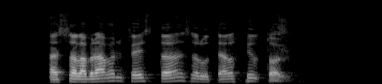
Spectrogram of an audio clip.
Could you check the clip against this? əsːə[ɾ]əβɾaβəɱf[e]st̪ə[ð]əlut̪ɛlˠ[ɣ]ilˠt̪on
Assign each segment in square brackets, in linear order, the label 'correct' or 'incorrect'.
incorrect: l, correct, incorrect: z, incorrect: x

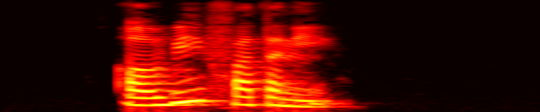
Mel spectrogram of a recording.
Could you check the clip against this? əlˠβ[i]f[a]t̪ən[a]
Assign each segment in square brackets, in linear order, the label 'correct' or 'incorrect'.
correct, correct, incorrect: i

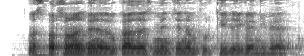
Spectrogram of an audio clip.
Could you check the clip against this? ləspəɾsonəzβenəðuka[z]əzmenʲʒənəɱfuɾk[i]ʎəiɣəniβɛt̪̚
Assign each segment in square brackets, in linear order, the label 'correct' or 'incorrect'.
incorrect: ð, correct

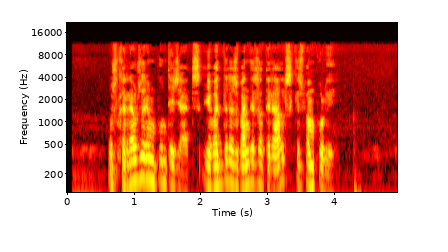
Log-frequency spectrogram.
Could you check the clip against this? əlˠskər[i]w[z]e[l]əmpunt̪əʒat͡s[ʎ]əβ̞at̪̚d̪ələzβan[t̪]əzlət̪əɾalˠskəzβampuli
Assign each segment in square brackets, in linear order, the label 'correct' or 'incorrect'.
incorrect: ɛ, correct, incorrect: ɾ, correct, incorrect: d̪

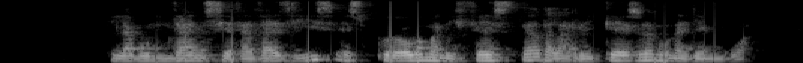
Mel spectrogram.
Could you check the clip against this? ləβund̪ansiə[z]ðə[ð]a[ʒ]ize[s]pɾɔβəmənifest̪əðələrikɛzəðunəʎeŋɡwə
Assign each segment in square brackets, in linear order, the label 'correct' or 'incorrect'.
incorrect: none, correct, correct, correct

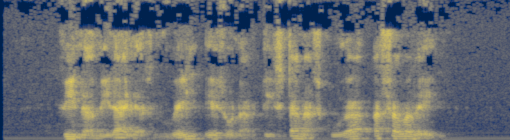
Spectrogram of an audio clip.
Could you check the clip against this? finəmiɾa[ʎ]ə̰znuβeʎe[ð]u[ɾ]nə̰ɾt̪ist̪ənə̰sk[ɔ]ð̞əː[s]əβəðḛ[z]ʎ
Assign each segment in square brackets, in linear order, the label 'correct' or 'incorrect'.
correct, incorrect: z, incorrect: none, incorrect: u, correct, incorrect: none

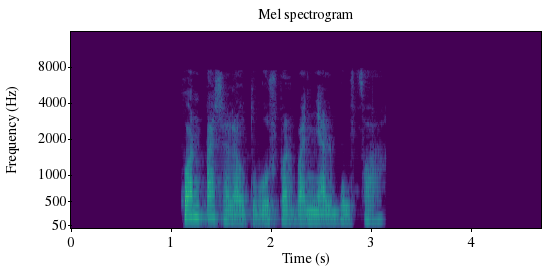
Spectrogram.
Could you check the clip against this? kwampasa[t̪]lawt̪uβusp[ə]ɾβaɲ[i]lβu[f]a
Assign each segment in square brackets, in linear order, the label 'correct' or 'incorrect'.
incorrect: none, correct, incorrect: a, correct

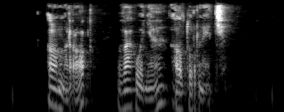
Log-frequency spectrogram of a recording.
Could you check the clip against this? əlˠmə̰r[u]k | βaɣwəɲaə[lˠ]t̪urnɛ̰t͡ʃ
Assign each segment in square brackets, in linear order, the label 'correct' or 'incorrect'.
incorrect: ɔ, correct

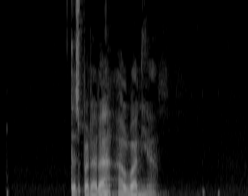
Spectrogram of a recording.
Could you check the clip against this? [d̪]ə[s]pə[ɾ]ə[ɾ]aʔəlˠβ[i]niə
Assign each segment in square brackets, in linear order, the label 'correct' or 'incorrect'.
incorrect: t̪, correct, correct, correct, incorrect: a

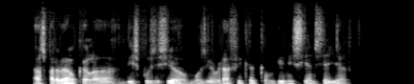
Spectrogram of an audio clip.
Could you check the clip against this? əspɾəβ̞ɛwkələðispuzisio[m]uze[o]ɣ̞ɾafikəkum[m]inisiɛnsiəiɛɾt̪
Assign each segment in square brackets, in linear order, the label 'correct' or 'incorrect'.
correct, incorrect: u, incorrect: b

